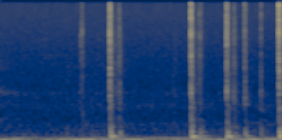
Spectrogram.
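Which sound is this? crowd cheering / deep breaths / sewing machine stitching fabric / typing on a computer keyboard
typing on a computer keyboard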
